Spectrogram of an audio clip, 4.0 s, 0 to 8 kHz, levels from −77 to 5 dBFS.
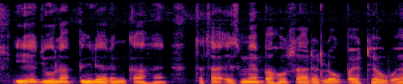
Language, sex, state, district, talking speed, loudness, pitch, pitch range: Hindi, male, Uttar Pradesh, Lalitpur, 210 wpm, -16 LUFS, 110 Hz, 105-115 Hz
